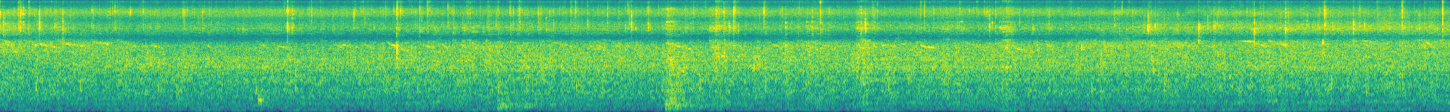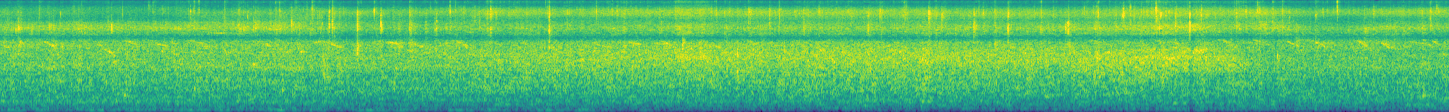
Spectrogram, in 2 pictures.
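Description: Heavy, torrential rain falling steadily on a waterlogged, muddy yard and splashing into standing water, with scattered sharp drop ticks and a couple of louder knocks about five and seven seconds in.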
